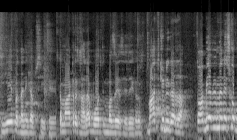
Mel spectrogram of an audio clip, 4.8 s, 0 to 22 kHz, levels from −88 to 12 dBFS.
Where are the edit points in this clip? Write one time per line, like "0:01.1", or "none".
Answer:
0:01.0
0:02.8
